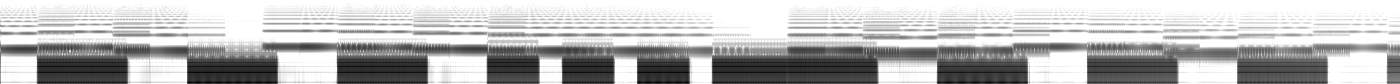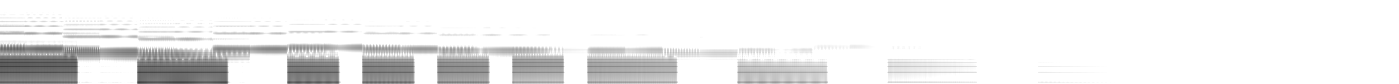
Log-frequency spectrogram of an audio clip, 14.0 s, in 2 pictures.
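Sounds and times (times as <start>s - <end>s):
NES RPG field music: 0.0s - 11.1s.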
